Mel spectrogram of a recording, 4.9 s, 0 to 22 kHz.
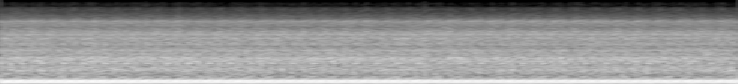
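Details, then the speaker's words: VW T5 Transporter diesel, 287k miles, first start after fitting a homemade stainless exhaust with a straight-through centre box: deep, even, throaty idle with a steady low throb of three to four beats a second, no whistle; normal idle. "that has got a throaty tongue to it"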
